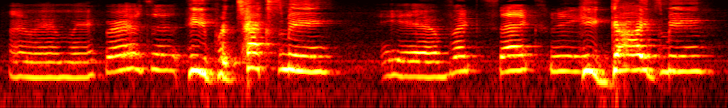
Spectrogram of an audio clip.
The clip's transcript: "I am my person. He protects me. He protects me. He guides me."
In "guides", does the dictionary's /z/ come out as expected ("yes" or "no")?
yes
